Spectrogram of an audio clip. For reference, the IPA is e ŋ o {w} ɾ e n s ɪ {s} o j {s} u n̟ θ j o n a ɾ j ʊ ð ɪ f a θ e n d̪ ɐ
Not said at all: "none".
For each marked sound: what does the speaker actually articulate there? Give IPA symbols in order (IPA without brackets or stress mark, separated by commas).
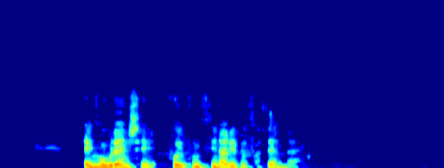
β, f, f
